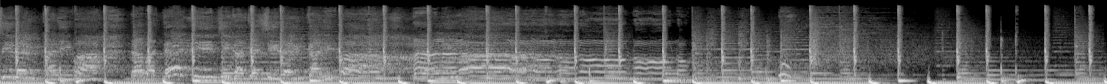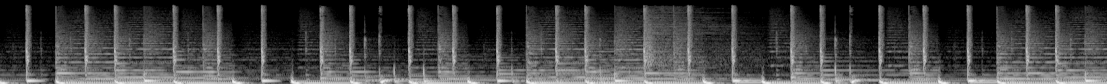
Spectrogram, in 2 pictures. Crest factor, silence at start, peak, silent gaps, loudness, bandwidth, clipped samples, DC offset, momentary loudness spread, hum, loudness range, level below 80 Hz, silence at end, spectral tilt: 12 dB; 0 s; 0 dBFS; none; -14 LUFS; 17 kHz; under 0.1%; under 0.1%; 3 LU; none; 2 LU; -16 dBFS; 0 s; -5.5 dB/octave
